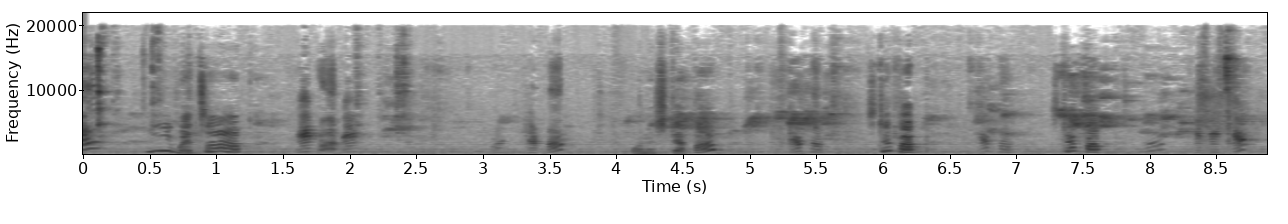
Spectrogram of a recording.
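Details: Pet Indian ringneck parakeet chatting with its owner and a caged companion: repeated short, harsh, speech-like bursts every second or so, tangled with the owner's voice.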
